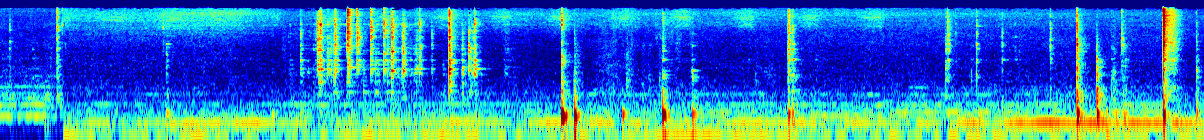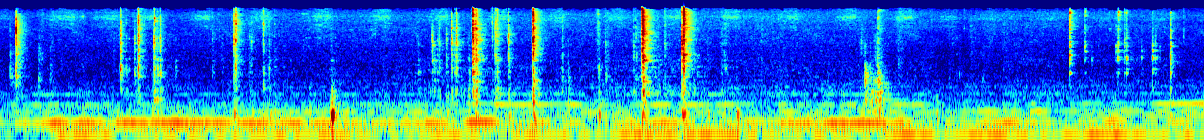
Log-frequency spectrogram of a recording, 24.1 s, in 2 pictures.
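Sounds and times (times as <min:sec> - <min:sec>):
steady low hum: 0:00.0 - 0:24.0
toy metal parts clicking: 0:03.0 - 0:04.9, 0:16.3 - 0:17.5, 0:22.7 - 0:23.9.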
